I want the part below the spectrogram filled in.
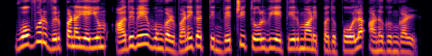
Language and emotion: Tamil, neutral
